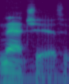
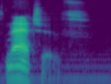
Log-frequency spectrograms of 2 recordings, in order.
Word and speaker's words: Natchez: I was calling it Natchez, but I was told you don't pronounce it Natchez, it's Natchez.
